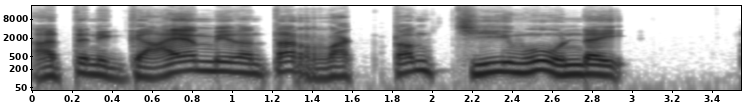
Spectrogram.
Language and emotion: Telugu, disgusted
